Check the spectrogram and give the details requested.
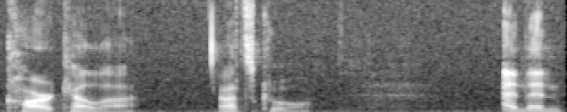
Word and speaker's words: Carcella: take out a syllable karke Ella that's cool and then people kept pronouncing it car Sela including myself I apologize yeah you it's not car sella like it's almost like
